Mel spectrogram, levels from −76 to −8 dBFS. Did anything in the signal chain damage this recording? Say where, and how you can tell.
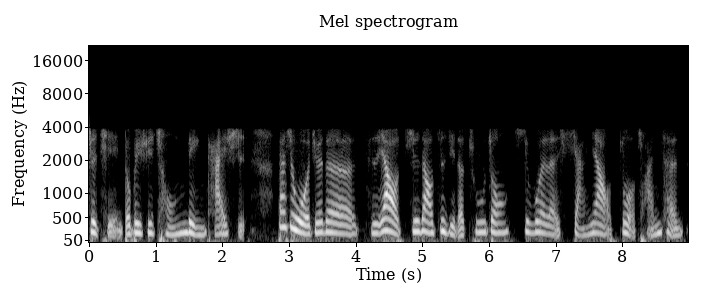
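Yes. At the codec stage, the GSM full-rate codec flattened the whole clip. The speech is buzzy and gravelly with nothing above 4 kHz, consistent with 13 kbps coding.

On the network, lost GSM frames were concealed by repeating the last good frame at falling level. This left short metallic rings at 1.84 s (40 ms), 4.06 s and 6.46 s (60 ms each).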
